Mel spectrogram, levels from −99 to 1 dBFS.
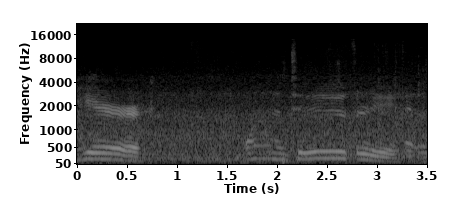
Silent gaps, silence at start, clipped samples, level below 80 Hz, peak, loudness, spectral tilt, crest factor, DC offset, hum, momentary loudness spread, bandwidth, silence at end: none; 0 s; under 0.1%; -86 dBFS; -38 dBFS; -55 LUFS; -5.5 dB/octave; 18 dB; under 0.1%; none; 13 LU; 13 kHz; 0 s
